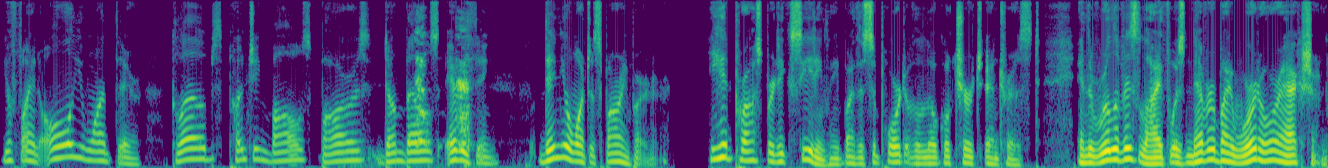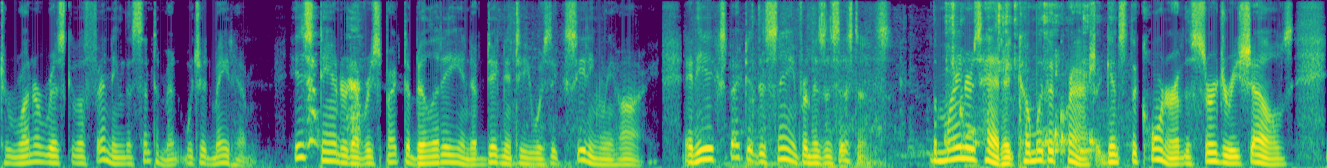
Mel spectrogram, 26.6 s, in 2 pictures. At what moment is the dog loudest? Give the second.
17 s.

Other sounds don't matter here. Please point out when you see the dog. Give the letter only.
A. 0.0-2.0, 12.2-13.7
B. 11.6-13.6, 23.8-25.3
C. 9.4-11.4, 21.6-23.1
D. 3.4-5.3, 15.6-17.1
D.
